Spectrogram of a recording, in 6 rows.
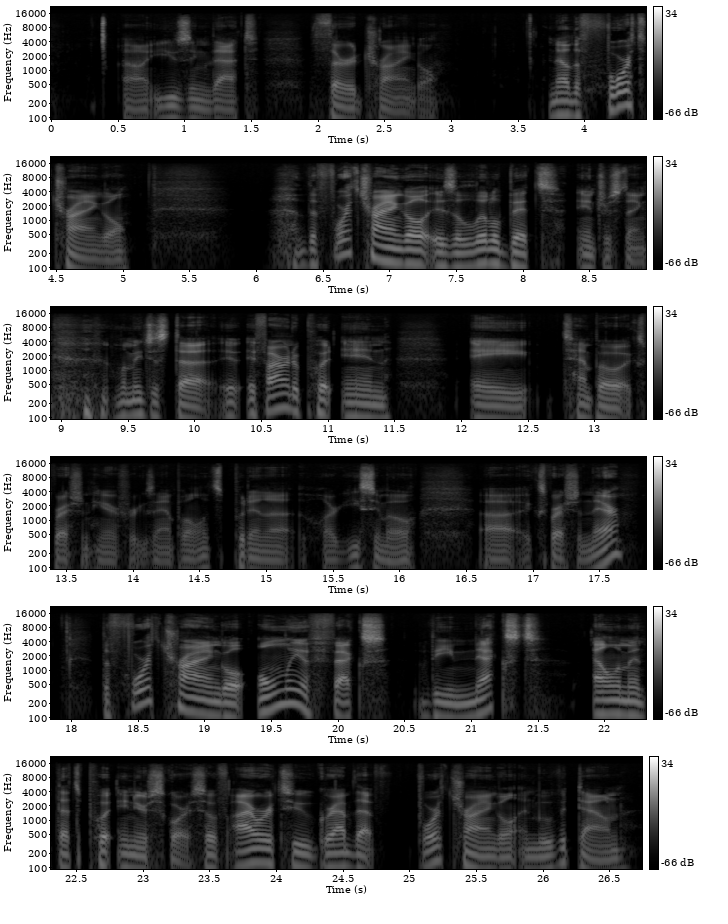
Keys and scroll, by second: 1.9 super+z.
